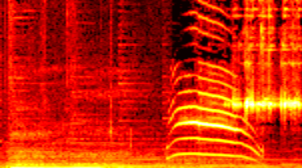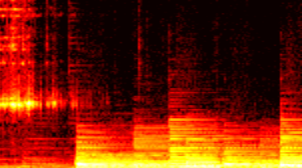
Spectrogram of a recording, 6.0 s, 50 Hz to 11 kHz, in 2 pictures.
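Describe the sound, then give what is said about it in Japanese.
A cat gives a loud, drawn-out meow, its pitch rising then falling, followed by a second, lower, extended yowl that fades into a longer plaintive cry. “昔から帆船はネズミを捕まえるために猫を必ず1匹乗せたって言うからお前が帆船の模型に興味を持つのも仕方ないか”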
